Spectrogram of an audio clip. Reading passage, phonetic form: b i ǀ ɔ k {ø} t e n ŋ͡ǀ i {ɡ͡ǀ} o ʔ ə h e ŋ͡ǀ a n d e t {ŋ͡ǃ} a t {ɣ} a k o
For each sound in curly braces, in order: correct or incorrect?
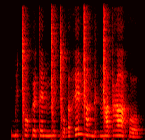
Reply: correct, correct, incorrect: ŋ͡ǀ, correct

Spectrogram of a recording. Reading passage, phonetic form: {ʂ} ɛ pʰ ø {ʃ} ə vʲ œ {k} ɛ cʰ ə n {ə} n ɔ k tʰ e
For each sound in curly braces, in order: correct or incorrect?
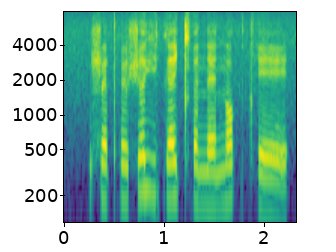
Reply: correct, correct, correct, incorrect: ɛ

